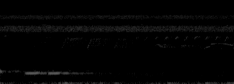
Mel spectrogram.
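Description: Faint jungle ambience: a steady, high-pitched insect drone, with a faint held tone in the first second and a few faint chirps.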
